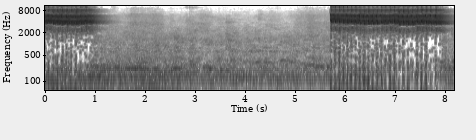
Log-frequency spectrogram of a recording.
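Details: Cililin bird delivering a high, fast-pulsed buzzy trill for about a second, then quiet for several seconds, then another loud, even trill of around two and a half seconds.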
